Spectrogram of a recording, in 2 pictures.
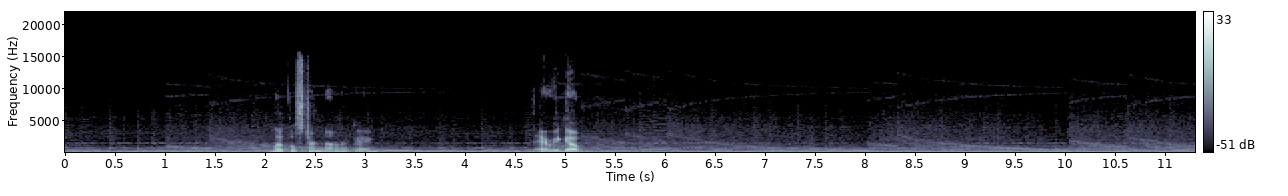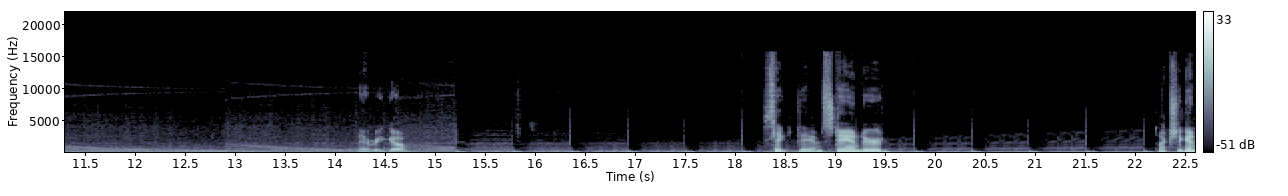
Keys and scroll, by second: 18.0-19.1 typing, 20.8 ctrl+z, 21.0 space.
